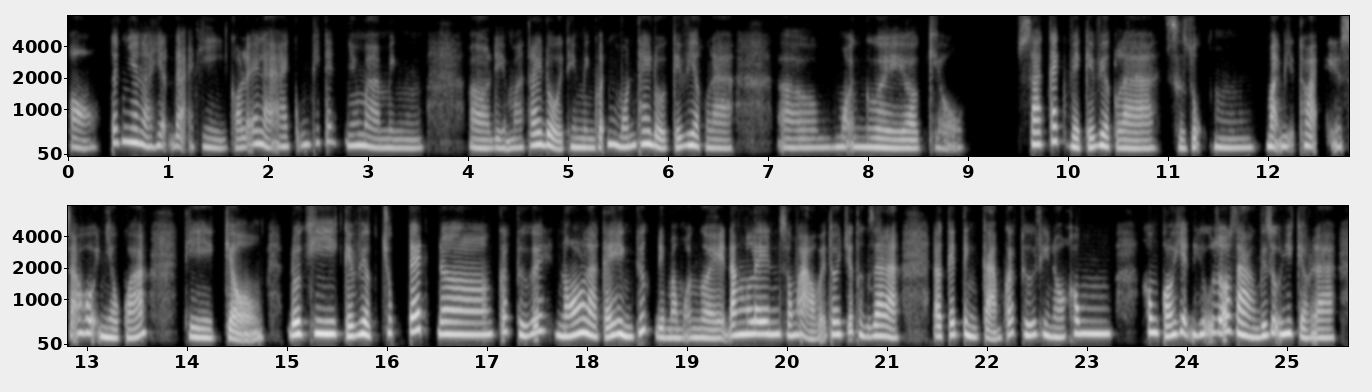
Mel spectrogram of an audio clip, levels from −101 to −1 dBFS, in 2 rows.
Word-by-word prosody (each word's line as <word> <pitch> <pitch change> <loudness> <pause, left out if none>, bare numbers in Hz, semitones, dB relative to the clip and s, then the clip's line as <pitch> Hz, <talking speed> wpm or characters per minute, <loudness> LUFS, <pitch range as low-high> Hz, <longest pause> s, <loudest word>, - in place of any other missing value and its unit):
Ờ. 200 - -7 0.3
Tất 290 +2 -7
nhiên 305 -3 +2
là 245 - -1
hiện 220 +3 -7
đại 220 -1 -9
thì 190 -4 -8
có 185 - -9
lẽ 270 +7 -5
là 255 -5 -1
ai 210 +2 -7
cũng 250 +4 -10
thích 295 +2 -16
ấy, 320 -1 -12
nhưng 235 0 -1
mà 205 -5 -2
mình, 180 -1 -7 0.5
ờ, 185 -3 -5
để 180 -1 -7
mà 185 +3 -7
thay 245 +2 +1
đổi 210 -10 0
thì 200 - -3
mình 190 -1 -2
vẫn 195 - -5
muốn 210 +2 -1
thay 265 +2 +2
đổi 200 -8 -1
cái 195 - -3
việc 225 -3 -1
là, 180 -1 -6 0.4
ờ, 190 0 -8 0.2
mọi 205 +2 -6
người, 195 -3 -1
ờ, 175 -1 -3
kiểu, 190 +1 -14 0.6
xa 260 0 +1
cách 320 0 0
về 200 -3 +1
cái 195 - 0
việc 215 -4 0
là 175 0 -3
sử 190 - -8
dụng, 185 +3 -6
ừm, 190 -1 -5
mạng 215 0 -1
điện 215 - -6
thoại, 230 -3 -4 0.2
ờ, 210 - -6
xã 235 - -5
hội 285 -2 0
nhiều 195 -4 +3
quá. 185 +9 -1 0.4
Thì, 190 -3 +1
kiểu, - - 0 0.2
đôi 255 0 +7
khi 270 0 +6
cái 220 - +5
việc 250 -2 +5
chúc 290 -1 -4
Tết, 325 +3 +6 0.2
ơ, - - +5 0.5
các 310 - -4
thứ 245 -2 +2
ấy, 330 +2 -1
nó 235 +4 +5
là 240 -6 +5
cái 205 +2 +2
hình 240 -5 +5
thức 330 +3 0
để 195 - -1
mà 185 0 -2
mọi 190 +2 -6
người 180 -2 -1
đăng 250 +3 +4
lên 265 0 +5
sống 245 -2 -1
ảo 225 -11 -1
vậy - - -7
thôi, 260 0 +2
chứ - - -1
thực 245 -4 -2
ra 225 +1 +3
là, 190 -3 +1 0.3
à, 215 - 0
cái 245 +4 0
tình 245 -5 +1
cảm 185 -4 -3
các 260 +7 -3
thứ 245 -1 +1
thì 250 -3 0
nó 200 -1 -1
không 270 0 +2 0.3
không 300 -2 +3
có 220 -6 +2
hiện 265 +2 +2
hữu 270 +4 0
rõ 300 +3 +3
ràng. 240 -10 +4
Ví 220 - +3
dụ - - 0
như, 270 +1 +6
kiểu 200 - -1
là, 185 +1 -2
215 Hz, 245 wpm, -23 LUFS, 190-260 Hz, 0.6 s, đôi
